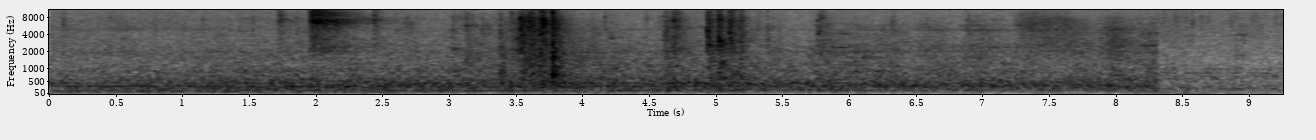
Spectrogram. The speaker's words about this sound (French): Et le métro se met en route.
